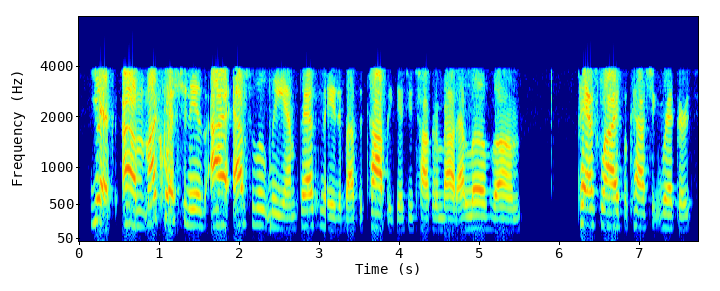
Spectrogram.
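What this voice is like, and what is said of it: Speaker with a noticeable accent. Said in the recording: “I love your accent”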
